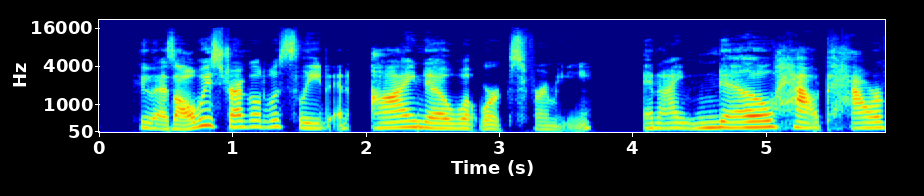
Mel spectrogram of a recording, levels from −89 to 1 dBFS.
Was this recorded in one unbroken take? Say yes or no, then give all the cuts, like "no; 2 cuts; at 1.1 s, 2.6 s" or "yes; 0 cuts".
yes; 0 cuts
